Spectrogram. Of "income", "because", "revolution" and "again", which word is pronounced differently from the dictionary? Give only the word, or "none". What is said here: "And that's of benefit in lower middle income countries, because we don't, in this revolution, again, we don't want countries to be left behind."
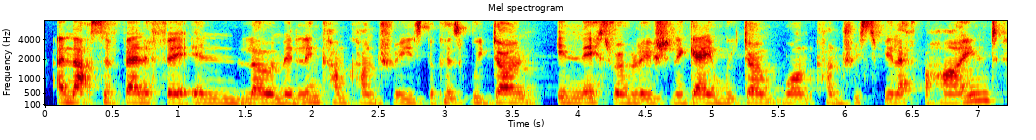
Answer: none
